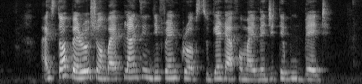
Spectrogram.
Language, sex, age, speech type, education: Nigerian Pidgin, female, 15-29, spontaneous, tertiary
